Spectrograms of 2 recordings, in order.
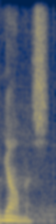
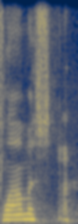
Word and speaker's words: Llamas: I need to say it correctly. Yamus. Okay. In in redneck English is Llamus.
